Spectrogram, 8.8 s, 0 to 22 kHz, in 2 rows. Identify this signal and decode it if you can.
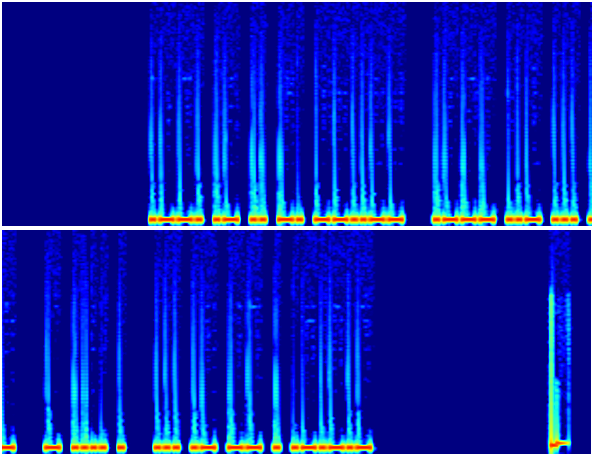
Morse code, heard as a keyed tone, about 34 wpm, 700 Hz. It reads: PAIN, JUST THE SAME.
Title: Sentences from Top 1600 Words 35wpm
